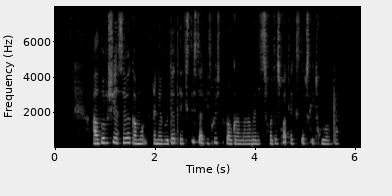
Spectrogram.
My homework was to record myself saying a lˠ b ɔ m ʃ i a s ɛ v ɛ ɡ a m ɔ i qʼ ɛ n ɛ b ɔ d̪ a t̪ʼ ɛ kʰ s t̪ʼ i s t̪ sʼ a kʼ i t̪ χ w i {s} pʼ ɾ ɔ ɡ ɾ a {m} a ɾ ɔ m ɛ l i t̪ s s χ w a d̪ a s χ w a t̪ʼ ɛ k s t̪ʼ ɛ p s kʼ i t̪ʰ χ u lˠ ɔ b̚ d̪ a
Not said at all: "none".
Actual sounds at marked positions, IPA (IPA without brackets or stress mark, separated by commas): s, m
